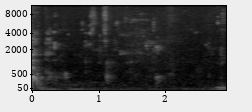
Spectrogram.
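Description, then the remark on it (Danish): Soft chewing of a bite of a small pancake topped with thick crème fraîche, with a few wet, squishy bites spread over a few seconds, quiet and intimate with no talking. “noget rigtig tyk creme fraiche og fiskerum på, og så tager man bare i en bid.”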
